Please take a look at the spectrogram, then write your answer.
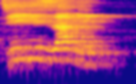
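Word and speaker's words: dix amis: Então, o 10 diante da palavra ami, ele não vai ficar mais dis, ele vai ficar dis-ami. Dis-ami, já é dis-ami. Pessoa solitária, né, que fala essa frase, que tem 10 amigos. Poucos amigos, né? Mas isso é então o som do Z. Então, dis-ami. Então, S vira Z.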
